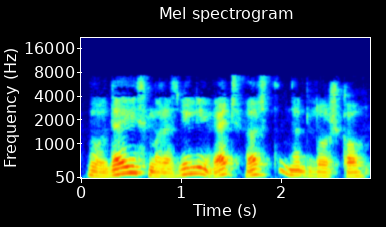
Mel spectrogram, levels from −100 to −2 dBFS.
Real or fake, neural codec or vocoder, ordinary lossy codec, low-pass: fake; codec, 16 kHz, 8 kbps, FreqCodec, smaller model; MP3, 48 kbps; 7.2 kHz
